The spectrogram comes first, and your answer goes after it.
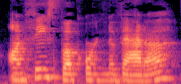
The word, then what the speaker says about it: Nevada: So I go on Human Milk for Human Babies, Nevada on Facebook, or Nevada. The locals tell me I say Nevada wrong. I say it like an East Coast person.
